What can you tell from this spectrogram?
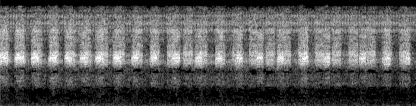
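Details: Summertime cicadas in Provence, France, give an intense, high, sizzling buzz. It swells and fades in a quick series of distinct throbbing pulses that sound slightly irregular, and it continues throughout.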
